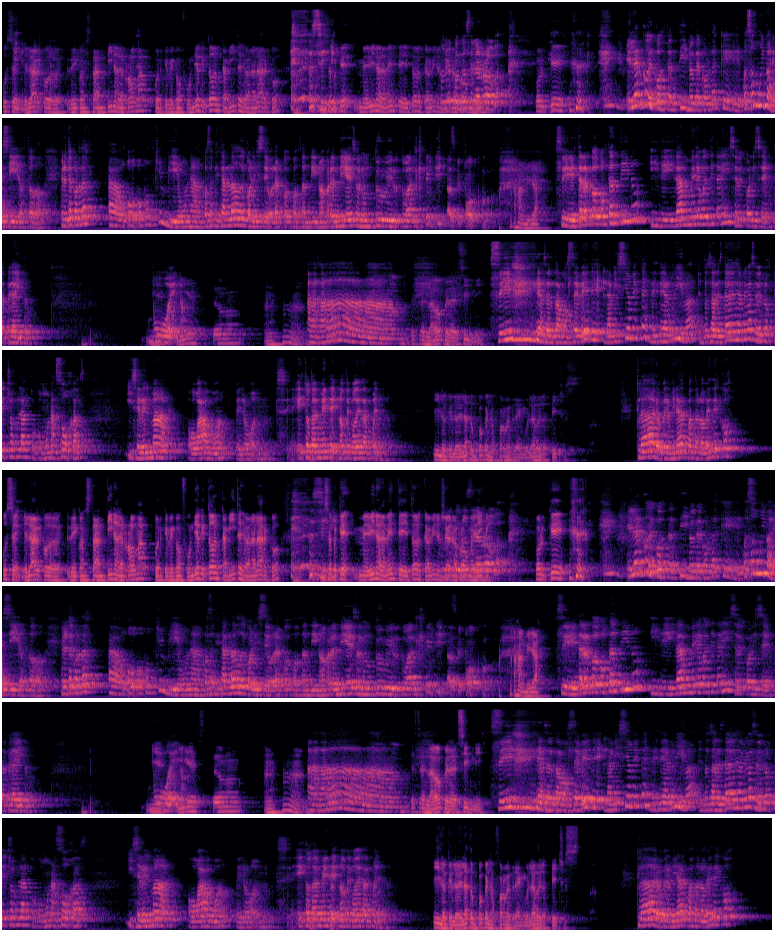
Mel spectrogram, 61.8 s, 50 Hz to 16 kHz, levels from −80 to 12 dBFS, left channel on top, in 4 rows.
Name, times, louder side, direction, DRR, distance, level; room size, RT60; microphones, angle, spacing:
voice 1, 0.0-5.6 6.4-9.7 10.7-11.7 12.3-12.5 25.6-26.3 32.5-32.6 33.8-34.9 35.1-35.7 36.2-37.1 39.1-40.6 52.9-53.1 55.0-57.9, right 5 dB, 55° right, 0.4 m, -28 dB
voice 2, 5.8-6.6 8.7-10.3 12.0-17.2 17.6-24.9 25.4-25.8 26.6-31.5 33.8-34.6 37.0-39.5 40.7-47.9 48.8-49.8 50.1-54.1 59.1-60.9, left 1 dB, 70° left, 2.5 m, -25 dB
15.5 x 7.2 x 4.1 m
head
